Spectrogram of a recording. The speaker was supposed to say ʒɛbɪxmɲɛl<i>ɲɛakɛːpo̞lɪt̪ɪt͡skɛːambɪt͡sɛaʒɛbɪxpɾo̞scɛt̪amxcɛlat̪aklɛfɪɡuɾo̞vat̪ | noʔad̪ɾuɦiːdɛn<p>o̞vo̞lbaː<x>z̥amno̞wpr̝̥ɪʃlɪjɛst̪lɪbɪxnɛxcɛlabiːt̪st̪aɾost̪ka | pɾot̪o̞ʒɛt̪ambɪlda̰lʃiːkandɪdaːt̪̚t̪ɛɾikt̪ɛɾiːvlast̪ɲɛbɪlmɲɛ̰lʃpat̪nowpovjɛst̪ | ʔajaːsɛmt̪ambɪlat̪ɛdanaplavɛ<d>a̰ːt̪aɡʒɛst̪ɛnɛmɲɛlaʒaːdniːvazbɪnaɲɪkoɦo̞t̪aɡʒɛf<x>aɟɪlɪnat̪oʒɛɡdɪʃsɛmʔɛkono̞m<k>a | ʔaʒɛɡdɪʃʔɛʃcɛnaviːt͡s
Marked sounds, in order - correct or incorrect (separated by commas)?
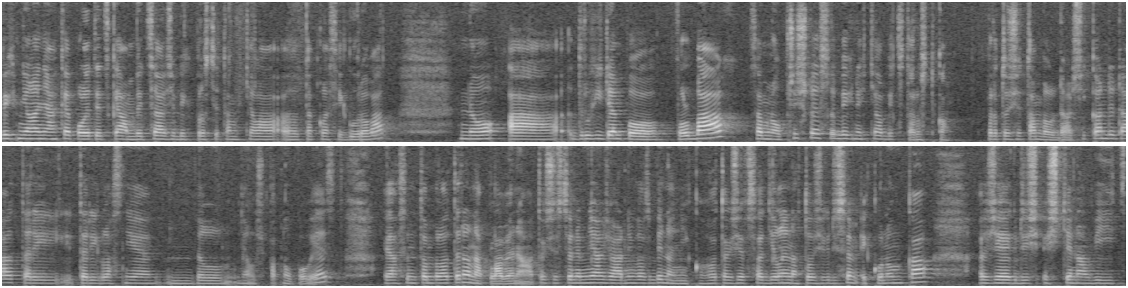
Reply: incorrect, correct, correct, incorrect, incorrect, correct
